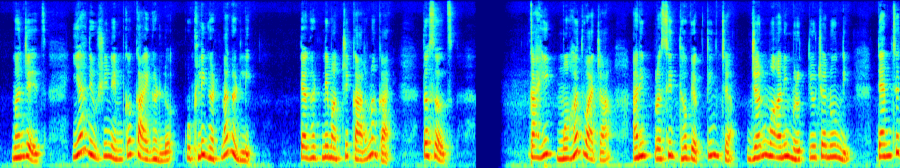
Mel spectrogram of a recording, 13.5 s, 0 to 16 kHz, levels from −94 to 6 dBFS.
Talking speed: 105 wpm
